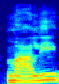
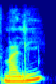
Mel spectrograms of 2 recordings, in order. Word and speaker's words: Mali: En we gebruiken dus ook de Nederlandse uitspraak bij andere voormalige kolonies van Frankrijk, zoals Mali, niet Mali.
